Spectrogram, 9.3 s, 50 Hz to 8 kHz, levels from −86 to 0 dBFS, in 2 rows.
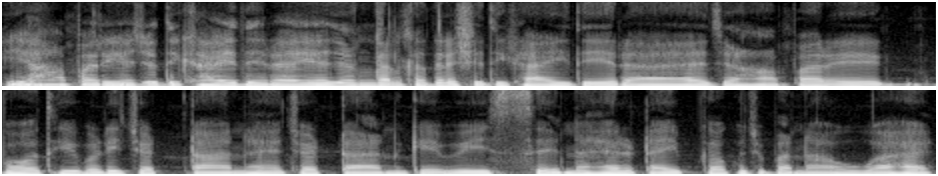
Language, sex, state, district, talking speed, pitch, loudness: Hindi, female, Odisha, Nuapada, 220 wpm, 195 Hz, -13 LUFS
